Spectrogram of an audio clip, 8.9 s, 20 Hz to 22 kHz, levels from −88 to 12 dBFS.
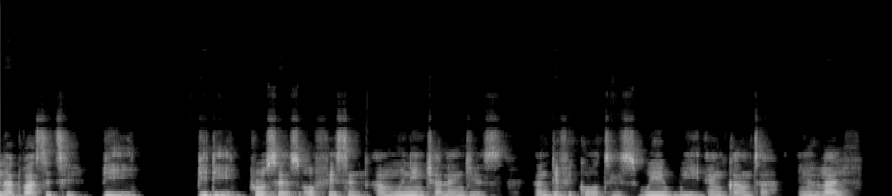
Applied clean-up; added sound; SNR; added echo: neural mask model Resemble Enhance denoiser.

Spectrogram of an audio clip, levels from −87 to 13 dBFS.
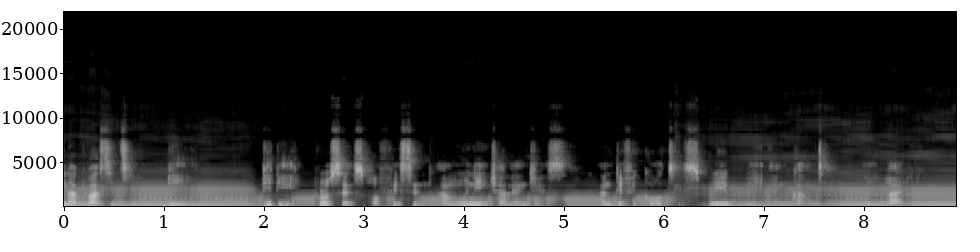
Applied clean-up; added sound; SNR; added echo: neural mask model RNNoise.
